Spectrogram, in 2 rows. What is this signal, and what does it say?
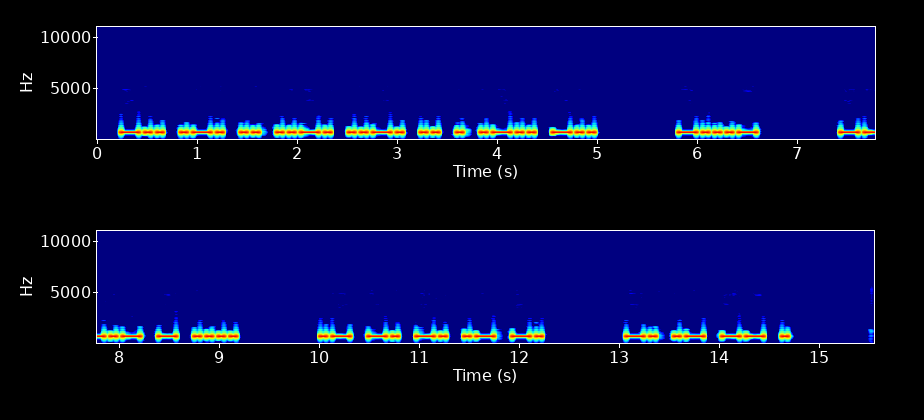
Morse code, heard as a keyed tone, about 20 wpm, 700 Hz. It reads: DRIFFIELD <BT> QTH ANNAN NAME
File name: UK MASTER QSOs TRAINING / 20WPM / UK MASTER QSOs 0025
